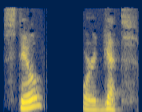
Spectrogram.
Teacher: We have T's that have no aspiration.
